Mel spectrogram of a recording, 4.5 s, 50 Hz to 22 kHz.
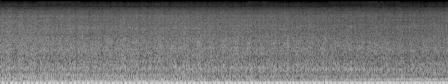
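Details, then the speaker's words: Cold start of a clean V8 truck with MSD 6A ignition and wires, 200 amp alternator, electric fans; steady fast idle with working choke and high-idle circuit, deep smooth rumble, no lifter noise, knocking or pinging; healthy. "Now that is a true cold start. You can hear there's no lifter noise, no knocking, no pinging, no nothing."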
